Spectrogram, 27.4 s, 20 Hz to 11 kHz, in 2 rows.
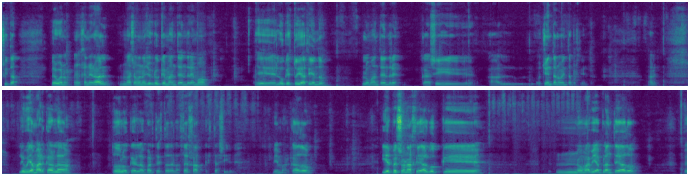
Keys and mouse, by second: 5.5-7.7 ctrl+drag, 7.7-9.4 shift+middle drag, 9.4-15.6 ctrl+drag, 12.2 c, 15.6 middle click, 16.5-19.2 drag, 19.2-21.4 shift+middle drag, 21.0 f, 21.4 click, 21.7-22.9 middle drag, 22.6 f, 23.1-25.5 drag, 25.5-27.3 middle drag, 27.3-27.4 drag.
